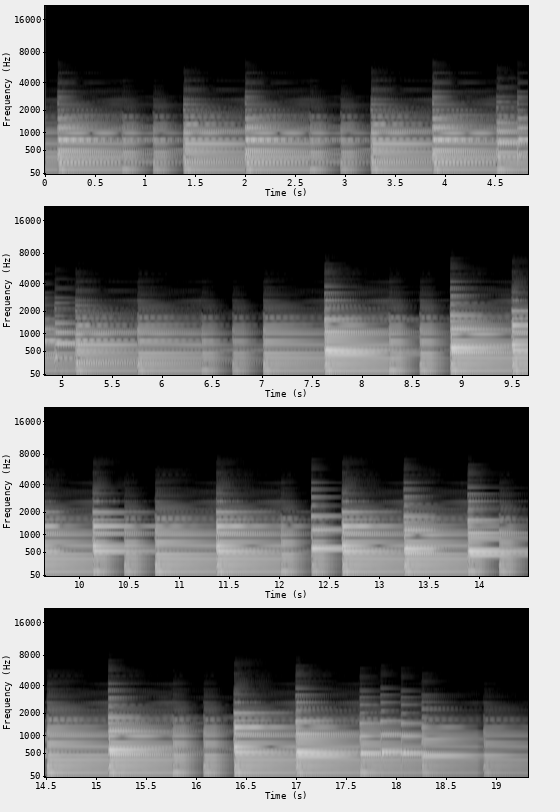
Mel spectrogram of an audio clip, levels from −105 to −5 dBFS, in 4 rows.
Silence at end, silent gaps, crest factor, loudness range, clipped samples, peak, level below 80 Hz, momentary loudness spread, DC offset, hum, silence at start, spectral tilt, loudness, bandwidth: 0 s; none; 18 dB; 6 LU; under 0.1%; -16 dBFS; -66 dBFS; 12 LU; under 0.1%; none; 0 s; -8 dB/octave; -34 LUFS; 4.4 kHz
